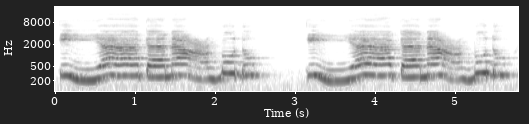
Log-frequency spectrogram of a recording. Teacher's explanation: ایاک نعبد، نعبد، یہاں نعبدو نہیں پڑھنا، دال کو لمبا نہیں کرنا، اگر لمبا کر دیا تو آگے واو پیدا ہو جائے گی اور واو یہاں نہیں ہے، ایک حرف زائد ہو جائے گا۔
